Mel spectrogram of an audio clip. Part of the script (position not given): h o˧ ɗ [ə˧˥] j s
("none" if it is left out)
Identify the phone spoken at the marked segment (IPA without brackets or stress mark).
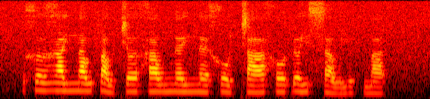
ə˧˥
